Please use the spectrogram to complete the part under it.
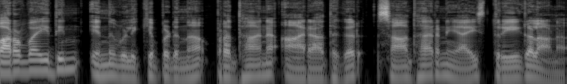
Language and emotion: Malayalam, neutral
